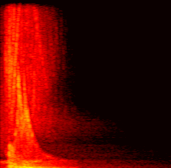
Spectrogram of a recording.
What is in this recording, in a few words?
fire rate laser muzzle, weapons; Stellaris; biogenesis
